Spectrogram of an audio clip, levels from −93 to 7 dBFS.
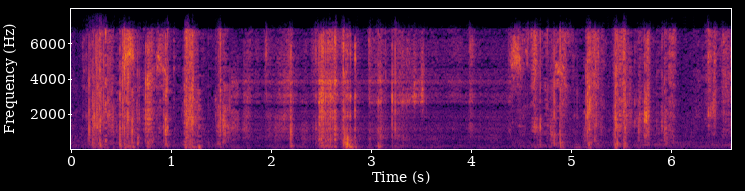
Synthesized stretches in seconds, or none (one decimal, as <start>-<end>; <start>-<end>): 1.6-4.4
